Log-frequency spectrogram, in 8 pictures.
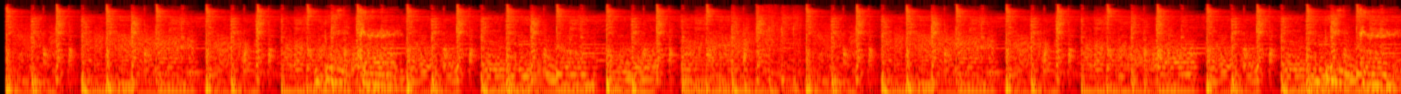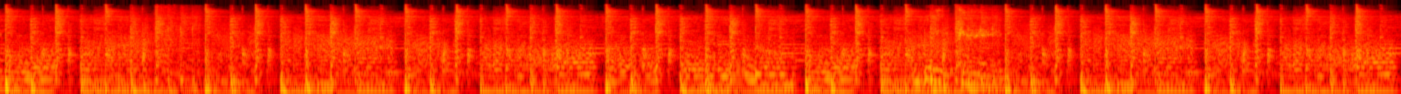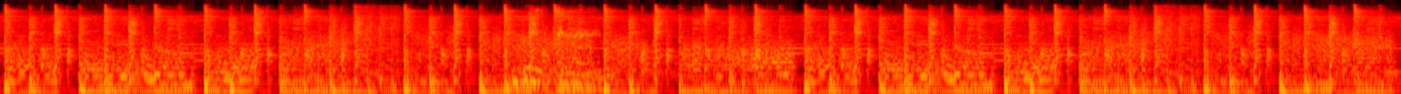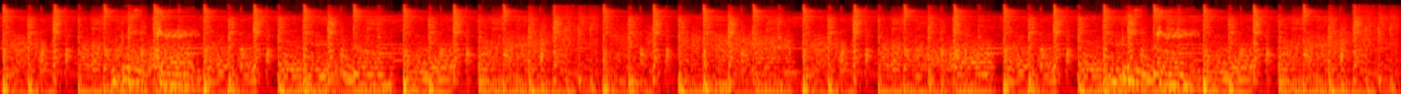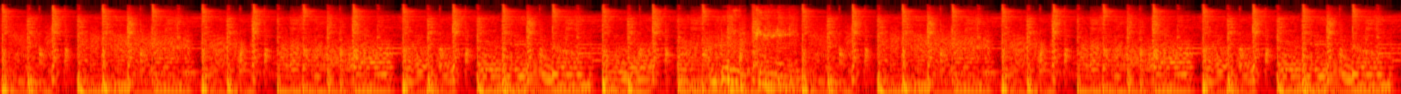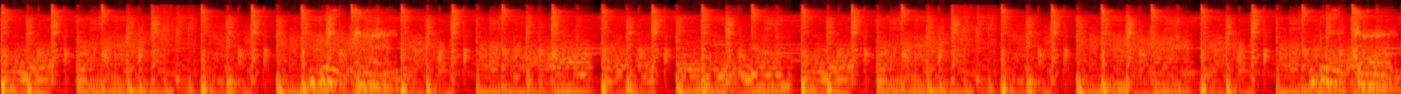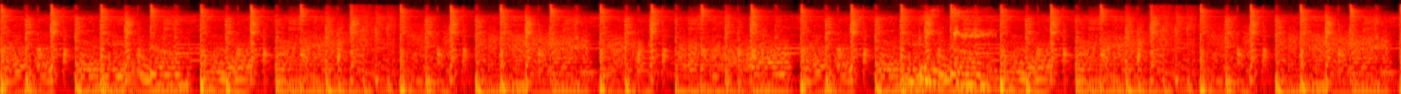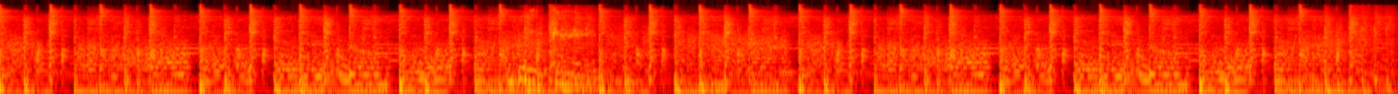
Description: Epic / Action
Fast paced
Locrian
F#
Fast
aggressive
powerful
dark
driving
energetic
intense
drum machine
synthesiser
breakbeat
power rock
synth drums
synth leads
synth bass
